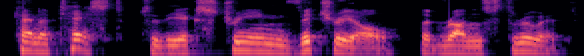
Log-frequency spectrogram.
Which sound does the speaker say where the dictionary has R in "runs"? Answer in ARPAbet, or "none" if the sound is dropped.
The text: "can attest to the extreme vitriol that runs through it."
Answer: R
